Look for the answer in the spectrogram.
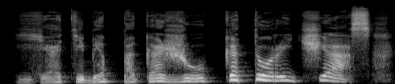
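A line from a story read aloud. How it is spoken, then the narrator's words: Hissing with hatred. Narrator (Russian): шипел Корейко, вкладывавший в свои удары вековую ненависть богача к грабителю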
